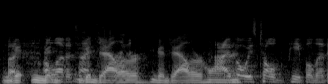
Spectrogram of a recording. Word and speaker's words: Gjallarhorn: One of the most iconic weapons, one of the most debated pronunciations. I think we got it now. Gjallarhorn. I'm sure anybody I know from that. Europe would tell us that we're a bunch of fools, but a lot of times Gjallarhorn.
